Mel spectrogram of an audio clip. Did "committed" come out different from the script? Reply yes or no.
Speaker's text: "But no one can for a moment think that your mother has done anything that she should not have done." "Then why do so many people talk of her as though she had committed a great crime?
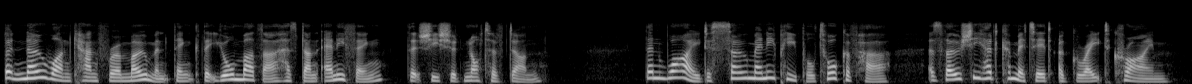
no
